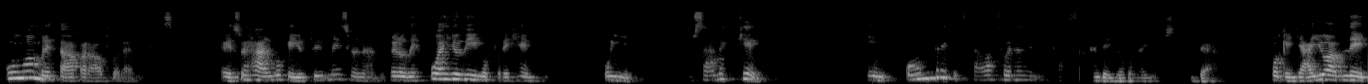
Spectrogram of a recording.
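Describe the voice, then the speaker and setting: This woman teacher has a husky, mid-range voice, and the recording quality is low. She walks her video-call class through English grammar one example after another, patiently, mixing Spanish with English.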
